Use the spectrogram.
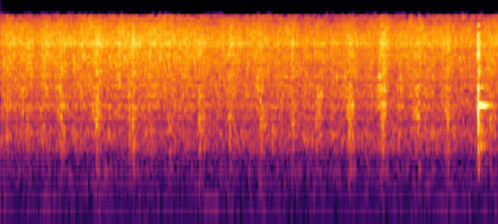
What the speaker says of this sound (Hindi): सारी चीजों को हम चला देंगे अच्छी तरीके से।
